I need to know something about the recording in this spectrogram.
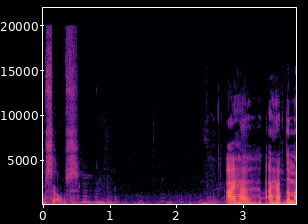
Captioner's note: laughs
